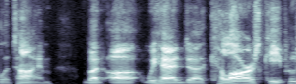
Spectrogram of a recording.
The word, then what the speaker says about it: Kellar's Keep: time, but we had Kellar's Keep, who somebody said that the app pronounces Cellar's Keep. But I said Kellar's Keep.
